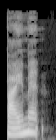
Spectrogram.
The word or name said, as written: begmand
